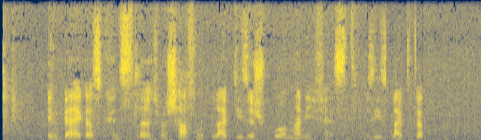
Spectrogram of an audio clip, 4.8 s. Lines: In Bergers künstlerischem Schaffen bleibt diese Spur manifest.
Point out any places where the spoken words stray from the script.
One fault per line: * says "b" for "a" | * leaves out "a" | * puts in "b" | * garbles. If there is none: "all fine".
* garbles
